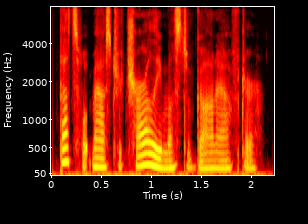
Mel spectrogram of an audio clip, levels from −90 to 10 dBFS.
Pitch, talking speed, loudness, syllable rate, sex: 160 Hz, 215 wpm, -18 LUFS, 5.6 syllables/s, female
